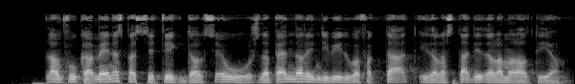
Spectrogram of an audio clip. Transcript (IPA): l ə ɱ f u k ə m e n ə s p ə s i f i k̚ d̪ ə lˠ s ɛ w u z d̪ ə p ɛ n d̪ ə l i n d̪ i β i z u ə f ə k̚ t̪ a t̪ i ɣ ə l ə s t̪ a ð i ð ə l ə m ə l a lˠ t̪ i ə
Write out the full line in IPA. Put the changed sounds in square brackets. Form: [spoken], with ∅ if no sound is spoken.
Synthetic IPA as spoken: l ə ɱ f u k ə m e n ə s p ə s i f i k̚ d̪ ə lˠ s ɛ w u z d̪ ə p ɛ n d̪ ə l i n d̪ i β i [ð] u ə f ə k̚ t̪ a t̪ i [ð] ə l ə s t̪ a ð i ð ə l ə m ə l [ə] lˠ t̪ i ə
